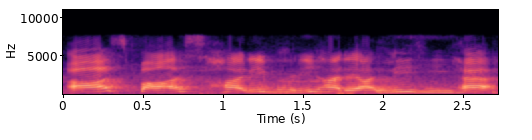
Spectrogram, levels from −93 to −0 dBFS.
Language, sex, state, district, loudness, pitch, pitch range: Hindi, female, Punjab, Pathankot, -12 LUFS, 275 Hz, 250-305 Hz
